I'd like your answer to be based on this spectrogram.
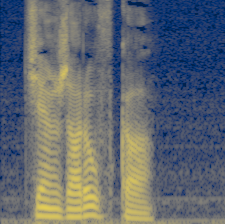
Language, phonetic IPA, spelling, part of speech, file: Polish, [ˌt͡ɕɛ̃w̃ʒaˈrufka], ciężarówka, noun, Pl-ciężarówka.ogg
